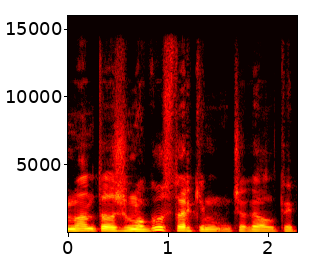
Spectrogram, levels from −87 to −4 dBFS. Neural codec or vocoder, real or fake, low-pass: codec, 32 kHz, 1.9 kbps, SNAC; fake; 14.4 kHz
